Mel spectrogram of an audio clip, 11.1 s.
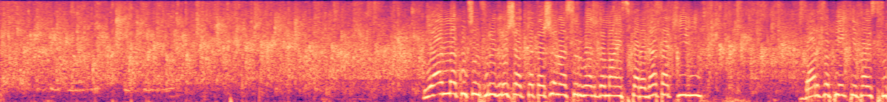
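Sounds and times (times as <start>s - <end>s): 
audience applause: 0.0s - 11.0s
speech: 5.3s - 9.0s, 10.0s - 11.0s.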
